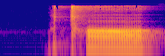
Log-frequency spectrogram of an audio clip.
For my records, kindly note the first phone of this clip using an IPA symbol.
tʰ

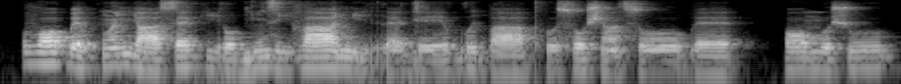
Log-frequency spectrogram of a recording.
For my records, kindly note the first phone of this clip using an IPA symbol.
v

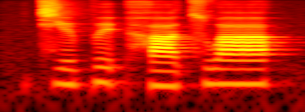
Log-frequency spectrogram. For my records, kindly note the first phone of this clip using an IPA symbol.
t͡ɕ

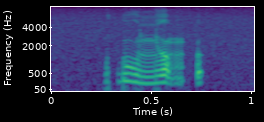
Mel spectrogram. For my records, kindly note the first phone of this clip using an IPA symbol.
ɗ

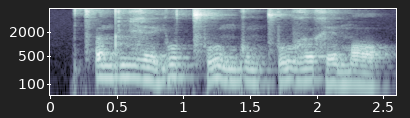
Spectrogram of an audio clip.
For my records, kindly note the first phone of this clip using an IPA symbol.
t͡sʼ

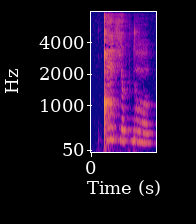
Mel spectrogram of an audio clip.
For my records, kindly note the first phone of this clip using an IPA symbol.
ǃ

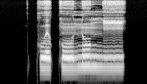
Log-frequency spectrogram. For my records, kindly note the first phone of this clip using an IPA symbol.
kʷ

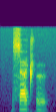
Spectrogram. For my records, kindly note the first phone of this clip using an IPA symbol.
ɬ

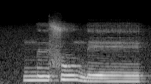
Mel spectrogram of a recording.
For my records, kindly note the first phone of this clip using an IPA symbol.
n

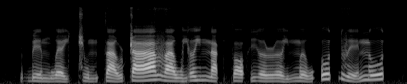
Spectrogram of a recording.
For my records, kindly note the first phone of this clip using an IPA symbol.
ɓ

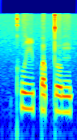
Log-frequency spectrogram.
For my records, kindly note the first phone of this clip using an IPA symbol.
kʷʰ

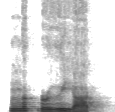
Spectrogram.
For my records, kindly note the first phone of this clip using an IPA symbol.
ŋ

